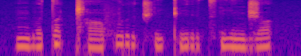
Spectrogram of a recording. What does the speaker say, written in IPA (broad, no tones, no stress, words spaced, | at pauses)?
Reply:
mbətʌ ǁʰɑfurt͡ʃʼikʼir t͡sʼind͡ʒʌ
